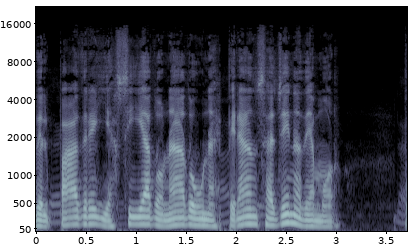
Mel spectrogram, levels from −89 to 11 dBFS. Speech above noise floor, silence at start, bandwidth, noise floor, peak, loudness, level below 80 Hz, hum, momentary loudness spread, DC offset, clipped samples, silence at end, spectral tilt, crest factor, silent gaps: 36 dB; 0 s; 15.5 kHz; -57 dBFS; -4 dBFS; -21 LUFS; -52 dBFS; none; 5 LU; under 0.1%; under 0.1%; 0 s; -5.5 dB/octave; 16 dB; none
